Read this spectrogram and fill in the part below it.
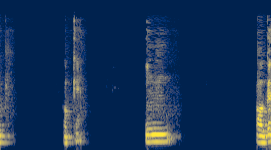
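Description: A man speaks calmly and haltingly into a headset microphone, close up.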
